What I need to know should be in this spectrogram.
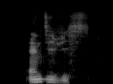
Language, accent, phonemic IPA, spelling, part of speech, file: French, France, /ɛ̃.di.vi/, indivis, adjective, LL-Q150 (fra)-indivis.wav
- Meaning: indivisible, shared, joint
